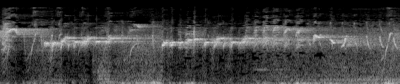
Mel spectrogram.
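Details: Greater green leafbird, described as agitated and stressed, a bird-keeper's lure recording to provoke other males: dense continuous warbling of whistled notes and rapid trills, with sliding tones and mimic-like phrases, steady and unbroken throughout.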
